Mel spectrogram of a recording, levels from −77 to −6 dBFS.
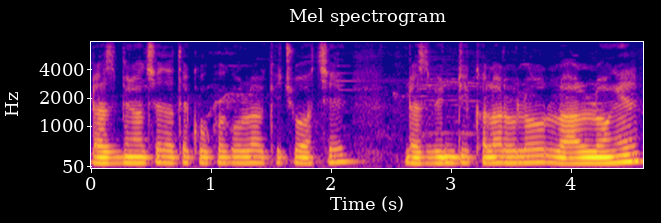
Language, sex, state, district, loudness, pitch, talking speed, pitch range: Bengali, male, West Bengal, Jalpaiguri, -17 LUFS, 140 Hz, 145 wpm, 135-145 Hz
